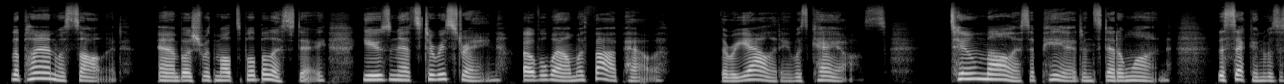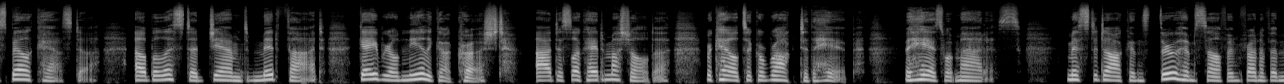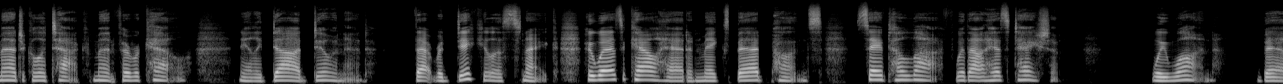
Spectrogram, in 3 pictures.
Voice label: American Southern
